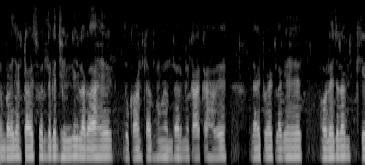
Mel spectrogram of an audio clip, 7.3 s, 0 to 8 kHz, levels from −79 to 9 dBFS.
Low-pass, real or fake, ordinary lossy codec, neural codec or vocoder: 7.2 kHz; real; none; none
